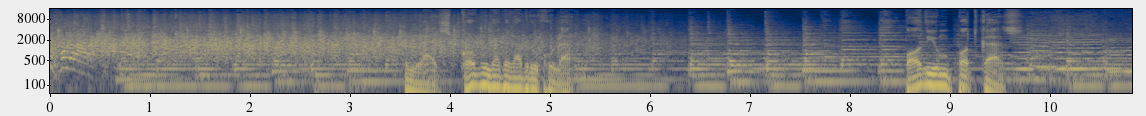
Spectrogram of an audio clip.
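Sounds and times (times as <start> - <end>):
audience clapping: 0.0 - 7.1
sustained musical chord sequence: 0.6 - 10.8
speech: 4.2 - 5.7, 8.6 - 9.9.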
